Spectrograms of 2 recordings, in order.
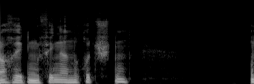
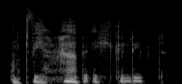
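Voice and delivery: anguished lament; 6 semitones higher, 7 dB quieter than usual. Acted. Wife laments her lost love.

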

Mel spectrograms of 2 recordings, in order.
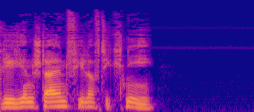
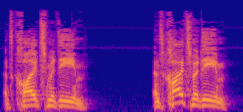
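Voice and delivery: shouting; 4 semitones higher, 4 dB louder than usual. A narrator's reading.

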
